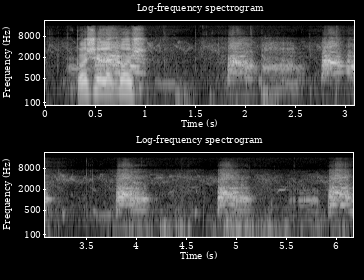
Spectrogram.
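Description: Domestic geese honking: one longer, louder call just after the start, then short honks about once a second.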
